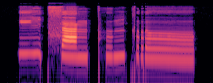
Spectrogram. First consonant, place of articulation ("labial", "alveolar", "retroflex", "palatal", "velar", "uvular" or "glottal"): palatal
